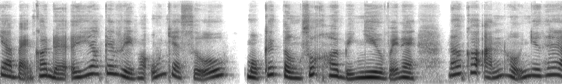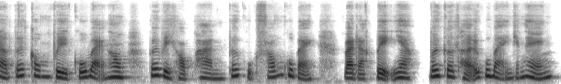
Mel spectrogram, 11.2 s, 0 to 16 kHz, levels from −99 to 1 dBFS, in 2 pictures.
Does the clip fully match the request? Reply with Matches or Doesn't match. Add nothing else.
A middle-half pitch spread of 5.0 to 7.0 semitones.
Matches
